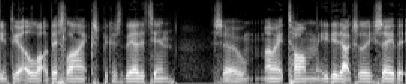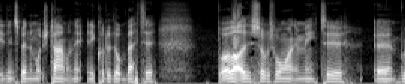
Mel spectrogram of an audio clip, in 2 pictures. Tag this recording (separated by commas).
Speech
